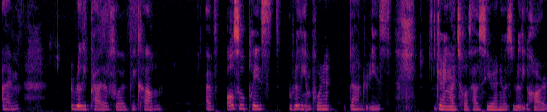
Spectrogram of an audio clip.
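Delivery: tearful, happy crying while speaking. Talking about who they have become, crying happy tears. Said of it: "I'm crying because I'm really happy".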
